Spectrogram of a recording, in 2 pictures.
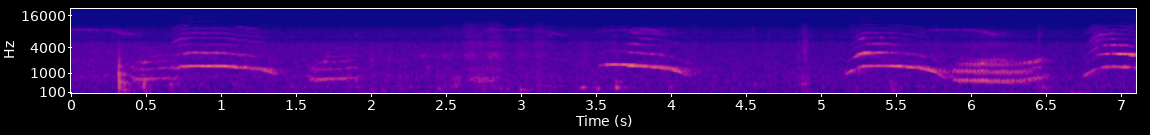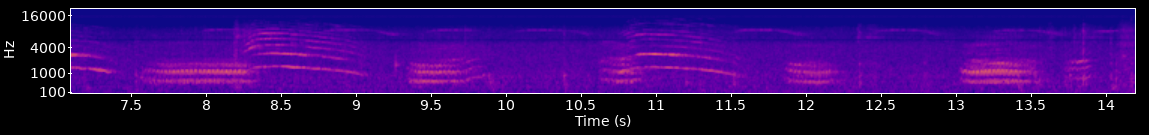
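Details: Stranded kitten calling for help with a persistent series of loud, rising-then-falling meows every second or so, interspersed with rougher lower cries, over a steady faint high hum.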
